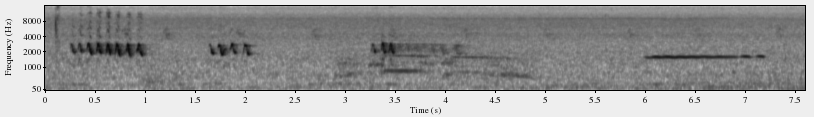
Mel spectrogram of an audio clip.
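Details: Lure sound for the trucukan (yellow-vented bulbul), used to make the bird sing quickly: rattling, buzzy trills in short bursts, followed by a long, steady whistled note and two brief chirps.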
